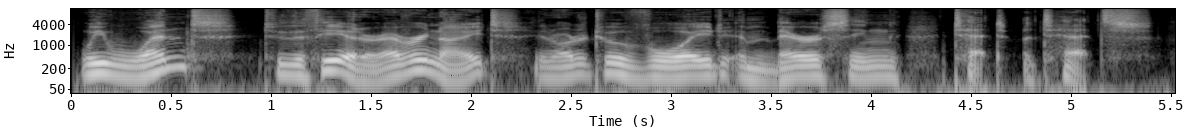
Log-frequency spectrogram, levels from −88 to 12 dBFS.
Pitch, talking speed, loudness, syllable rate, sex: 125 Hz, 165 wpm, -16 LUFS, 5.1 syllables/s, male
